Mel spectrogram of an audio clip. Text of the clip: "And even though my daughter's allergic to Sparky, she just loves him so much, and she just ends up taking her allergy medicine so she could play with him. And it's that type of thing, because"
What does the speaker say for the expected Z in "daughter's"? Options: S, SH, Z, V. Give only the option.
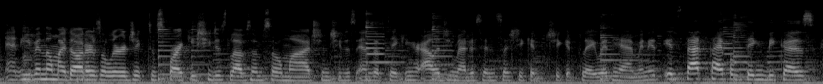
Z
